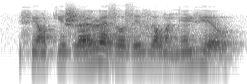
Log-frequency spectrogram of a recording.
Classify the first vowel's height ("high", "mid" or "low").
low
